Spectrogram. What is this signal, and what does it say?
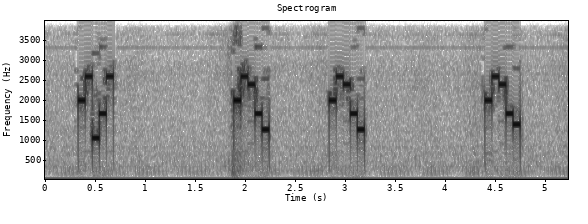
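Five-tone selective call (ZVEI), heard as quick runs of five tones, tones of about 80 ms. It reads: 88166 88063 88063 88064
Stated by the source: ZVEI five-tone call 88352 received by SDR.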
